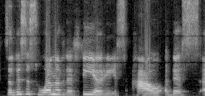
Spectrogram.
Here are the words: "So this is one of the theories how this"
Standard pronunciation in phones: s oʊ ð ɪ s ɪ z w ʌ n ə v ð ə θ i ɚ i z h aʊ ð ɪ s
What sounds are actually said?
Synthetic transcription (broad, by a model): s oʊ ð ɪ s ɪ z w ʌ n ə v ð ə θ i ɚ i z h aʊ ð ɪ s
